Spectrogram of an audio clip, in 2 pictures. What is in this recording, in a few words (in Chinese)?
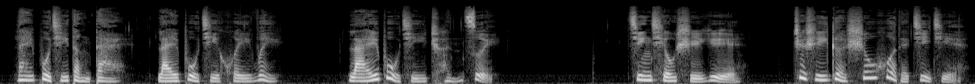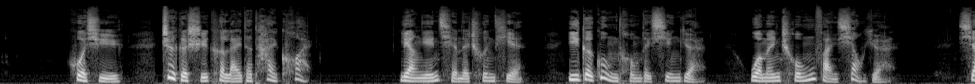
女-学校-学校毕业词, 配音案例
